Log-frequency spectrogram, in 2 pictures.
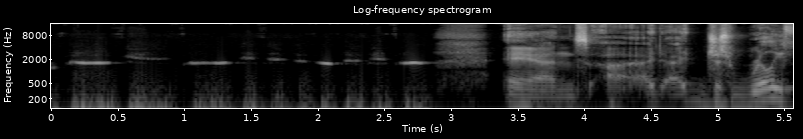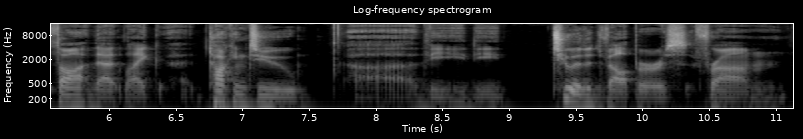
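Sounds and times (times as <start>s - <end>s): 
low rhythmic rumble: 0.0s - 3.0s
person whistling a short melodic tune: 0.0s - 3.0s
speech: 3.4s - 11.1s.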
